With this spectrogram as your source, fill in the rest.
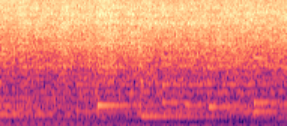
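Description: Chicken mince frying with a cooked-down spice paste in a pan, giving a loud, steady close-up sizzle with faint scraping stirs and no voices.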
